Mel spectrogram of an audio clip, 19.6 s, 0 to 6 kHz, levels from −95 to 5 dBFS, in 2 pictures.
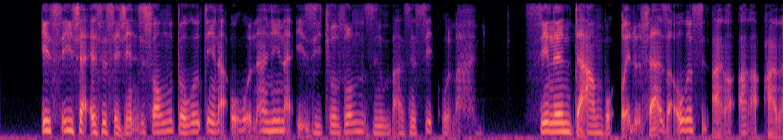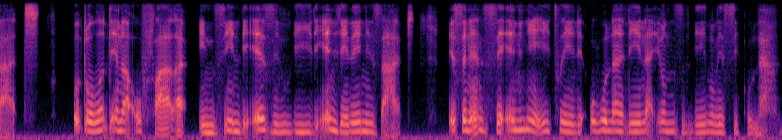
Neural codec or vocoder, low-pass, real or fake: autoencoder, 22.05 kHz, a latent of 192 numbers a frame, VITS, trained on many speakers; 5.4 kHz; fake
